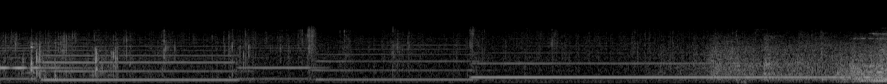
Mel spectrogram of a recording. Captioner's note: melancholy music; sounds of tools chipping; melancholy music; footsteps crunching; sinister music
